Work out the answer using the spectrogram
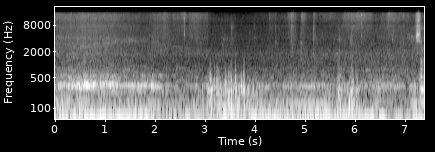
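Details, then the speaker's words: Ford Explorer, warmed up, under load after a popped-off wastegate actuator rod was refitted; deep loud exhaust rumble pulling steadily with no stumble or power cut; boost holding normally, blow-off barely audible. "this exhaust is so loud i can barely hear the blow-off vibes but i think i heard it"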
